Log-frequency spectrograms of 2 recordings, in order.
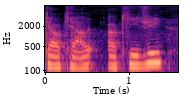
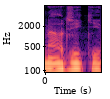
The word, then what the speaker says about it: Aokiji: I think Aokiji, I think he legitimately cares. Look at you not saying Aljiki today.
